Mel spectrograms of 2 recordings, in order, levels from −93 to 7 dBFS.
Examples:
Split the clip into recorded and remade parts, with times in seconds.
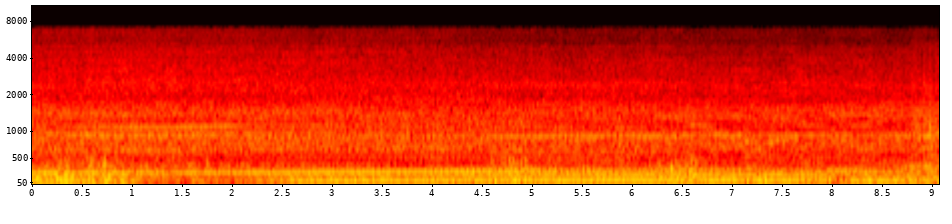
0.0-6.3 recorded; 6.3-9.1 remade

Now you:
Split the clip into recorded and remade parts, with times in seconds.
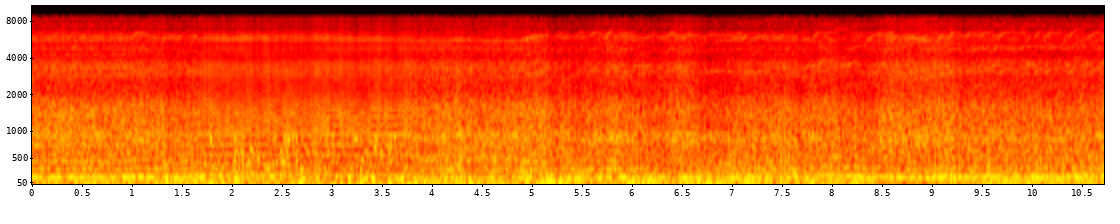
0.0-1.7 recorded; 1.7-3.8 remade; 3.8-10.7 recorded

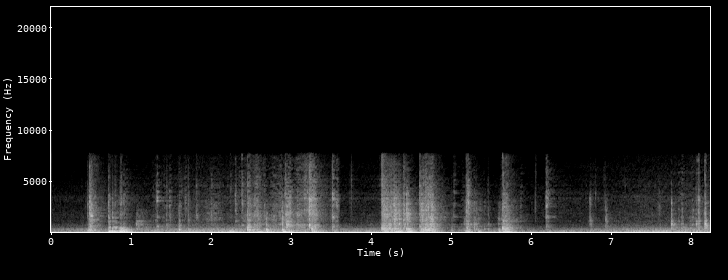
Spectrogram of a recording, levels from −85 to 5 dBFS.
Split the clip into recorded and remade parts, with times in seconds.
0.0-3.1 recorded; 3.1-4.4 remade; 4.4-6.2 recorded; 6.2-7.0 remade; 7.0-8.2 recorded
